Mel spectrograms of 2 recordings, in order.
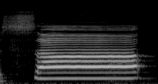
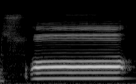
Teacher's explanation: آئے گا آپ نے اس کو موٹا کر کے پڑھنا ہے، صاد میں بھی سیٹی بجے گی، سین کو ادا کرتے وقت بھی سیٹی بجے گی · لیکن سین اور صاد میں فرق ایسے ہوگا کہ صاد کی آواز جو ہے وہ موٹی ہونی ہے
